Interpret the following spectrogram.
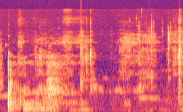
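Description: Close-miked chewing and wet mouth sounds of people eating chicken curry and paratha by hand, with short smacks and clicks. The loudest stretch comes in the first second.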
